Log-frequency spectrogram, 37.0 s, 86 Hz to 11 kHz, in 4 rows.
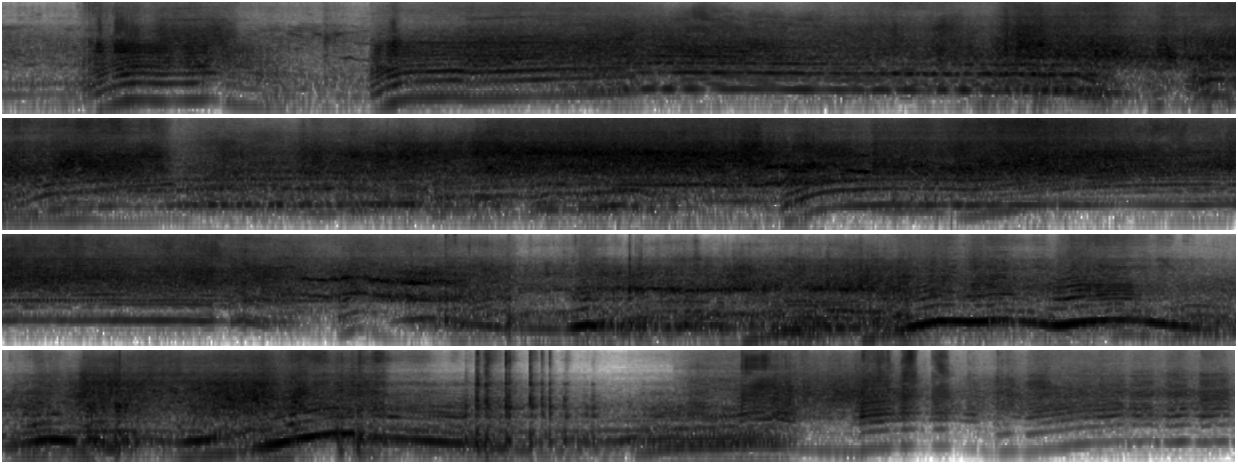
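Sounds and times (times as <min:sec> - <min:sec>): car engine revving hard: 0:02.8 - 0:31.5, 0:32.7 - 0:37.0
tyres squealing and skidding: 0:06.6 - 0:25.7.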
